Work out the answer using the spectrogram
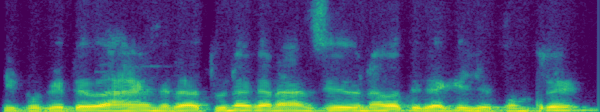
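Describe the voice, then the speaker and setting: A man's voice: lowish voice, flat delivery, racing. A man giving an informal spiritual teaching talk, telling anecdotes and often checking that his listener follows. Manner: conversational, often checks understanding, laughs at his own stories. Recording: dull lo-fi recording.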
